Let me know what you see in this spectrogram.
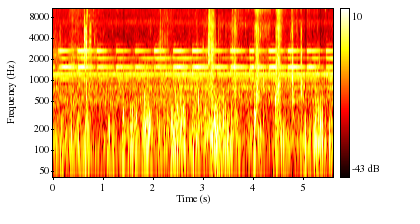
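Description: Distant approaching freight train: a low rumble under several steady high ringing tones, with a few sharp ticks in the second half.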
